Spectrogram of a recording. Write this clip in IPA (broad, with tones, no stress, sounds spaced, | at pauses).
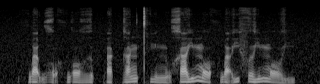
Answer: h w a̰˧˨ w ɣ ɔ̰˧˨ h w ɔ˨˩ ɣ ə˨˩ p̚ ʔ a˨˩ k̚ ɣ a˧ ŋ t̪ʰ i˨˩ n o̰˧˨ x a˨˦ j m ɔ˧˩ h w a̰˧˥ j f ə˨˦ j m ɔ˧˩˨ j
